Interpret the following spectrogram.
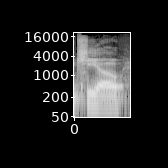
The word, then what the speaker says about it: Kyo: also out of china i'm going to be saying kyo and gauka because that's how you actually pronounce them snark is going to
